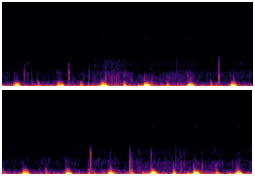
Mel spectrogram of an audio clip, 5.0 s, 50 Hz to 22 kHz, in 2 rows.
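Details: Male heart sounds, heart rate deliberately raised to around 150 BPM: fast, regular paired low thumps at roughly 140–150 beats a minute; rapid heart rate, tachycardia.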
